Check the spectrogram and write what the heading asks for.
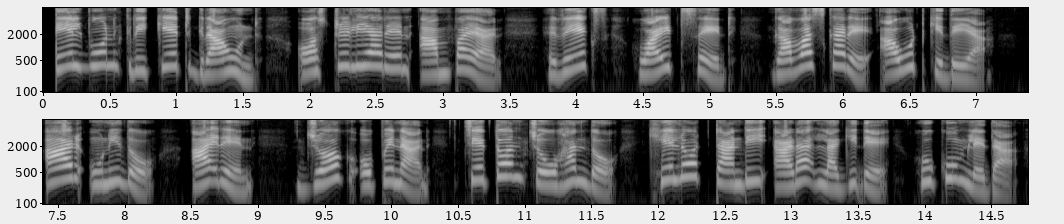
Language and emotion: Santali, neutral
